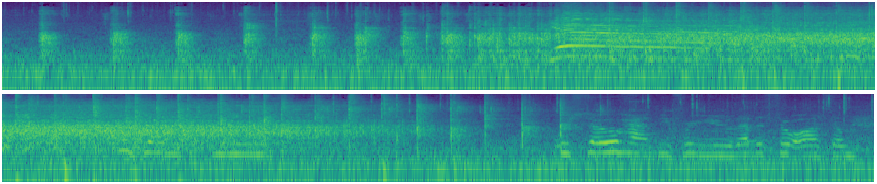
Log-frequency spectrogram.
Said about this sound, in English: clap for me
